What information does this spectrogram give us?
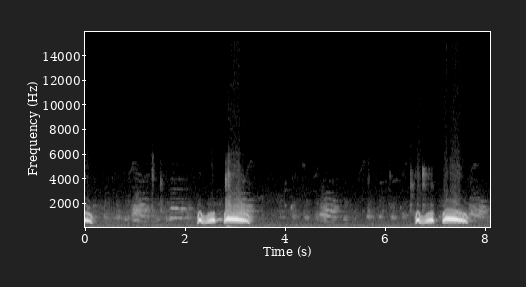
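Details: Male and female spotted doves calling to prompt cooing during training. Two widely spaced phrases of a short trembling note and a longer, louder descending coo, with a few faint quiet notes between them.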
